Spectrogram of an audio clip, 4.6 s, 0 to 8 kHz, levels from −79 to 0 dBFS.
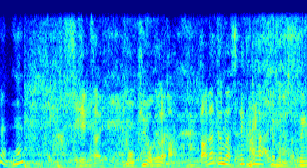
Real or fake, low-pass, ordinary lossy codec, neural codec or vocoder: fake; 7.2 kHz; none; codec, 16 kHz, 2 kbps, FunCodec, trained on LibriTTS, 25 frames a second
